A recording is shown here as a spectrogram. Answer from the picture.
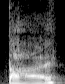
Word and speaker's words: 歹: As you can see, these are actually two different characters, one pronounced fourth tone 'ugh', an element that never appears alone, and another pronounced third tone 歹, 歹.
